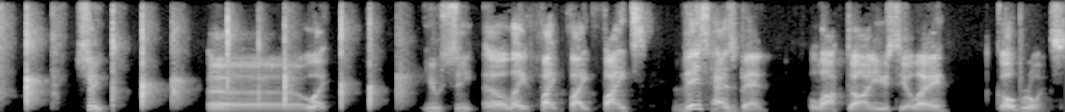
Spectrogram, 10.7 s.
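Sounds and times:
rhythmic eight-count group clapping: 0.0 - 4.2
speech: 0.8 - 1.2, 2.1 - 3.4, 4.2 - 10.6.

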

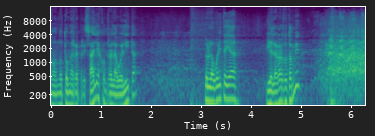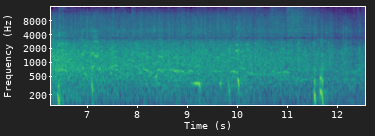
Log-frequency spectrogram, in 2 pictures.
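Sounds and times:
speech: 0.0 - 1.9, 3.1 - 5.6, 11.6 - 11.9
laughter: 1.8 - 12.5
audience applause: 5.3 - 12.5.

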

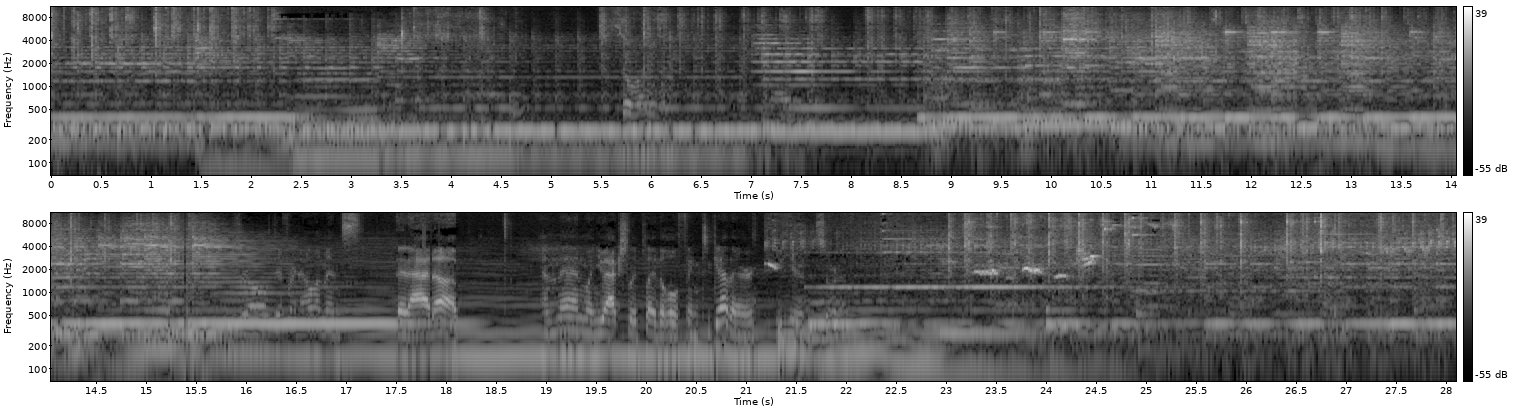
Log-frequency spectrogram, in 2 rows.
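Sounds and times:
typewriter clacking: 0.0 - 2.4, 5.4 - 15.5, 22.9 - 28.0
rock guitar: 0.0 - 19.3, 21.1 - 28.0
speech: 19.7 - 22.5.

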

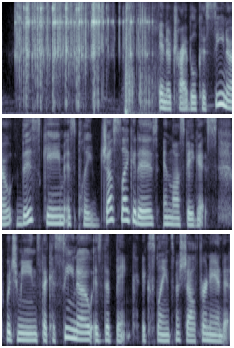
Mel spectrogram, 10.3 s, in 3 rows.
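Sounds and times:
dice rattling in a cup: 0.1 - 2.5
speech: 2.4 - 10.3.

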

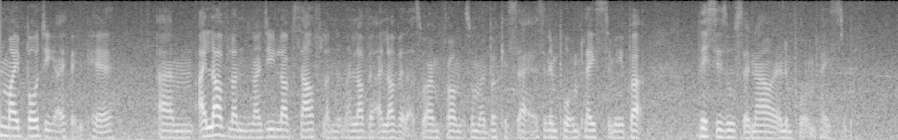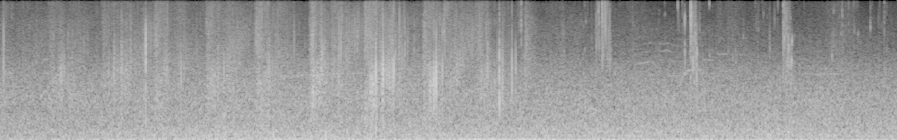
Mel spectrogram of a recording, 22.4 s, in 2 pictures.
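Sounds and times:
speech: 0.0 - 10.8
footsteps stepping through water on beach: 11.2 - 19.0, 19.7 - 22.4.

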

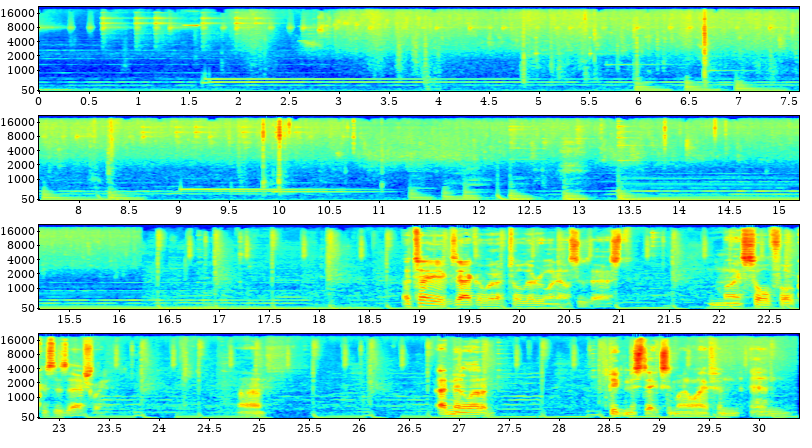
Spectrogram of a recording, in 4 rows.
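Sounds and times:
shower water running: 1.7 - 25.7
speech: 19.0 - 21.2, 21.9 - 23.7, 26.9 - 27.5, 28.5 - 30.4.

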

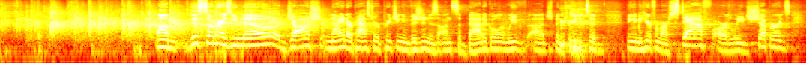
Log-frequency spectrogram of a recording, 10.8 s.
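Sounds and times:
audience applause: 0.0 - 4.4
speech: 2.1 - 10.7.

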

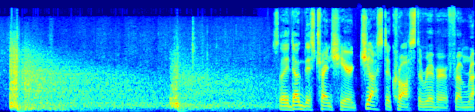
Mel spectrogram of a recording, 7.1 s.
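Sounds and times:
heavy artillery blasts: 0.0 - 4.3
speech: 4.2 - 7.1.

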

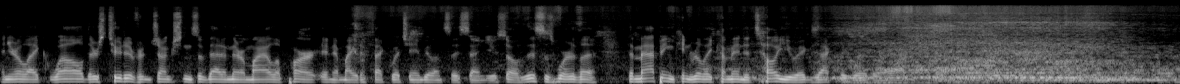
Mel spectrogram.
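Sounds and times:
speech: 0.0 - 9.3
car driving by: 7.4 - 11.7.

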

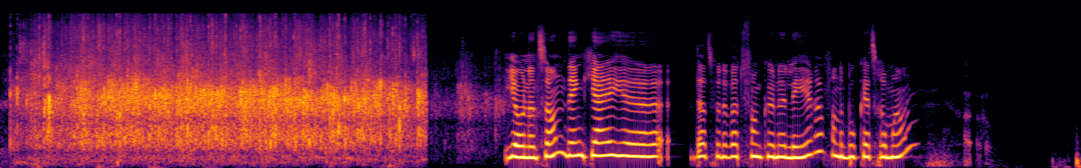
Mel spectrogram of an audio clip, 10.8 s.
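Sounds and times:
audience applause: 0.0 - 5.1
speech: 5.0 - 9.2.

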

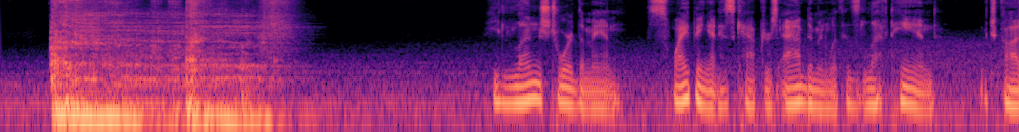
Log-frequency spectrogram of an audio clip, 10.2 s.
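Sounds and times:
beast growling: 0.5 - 3.1
speech: 4.9 - 10.1.

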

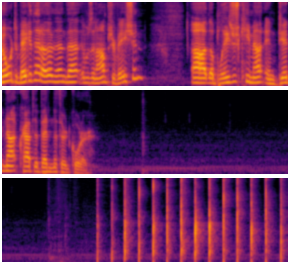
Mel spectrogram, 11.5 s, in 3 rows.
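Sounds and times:
speech: 0.0 - 5.1
crowd golf clap: 8.9 - 11.4.

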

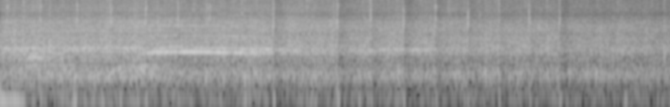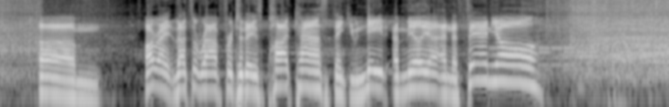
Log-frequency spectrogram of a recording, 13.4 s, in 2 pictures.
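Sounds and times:
audience applause: 0.0 - 7.6, 12.1 - 13.3
speech: 7.1 - 12.2.

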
